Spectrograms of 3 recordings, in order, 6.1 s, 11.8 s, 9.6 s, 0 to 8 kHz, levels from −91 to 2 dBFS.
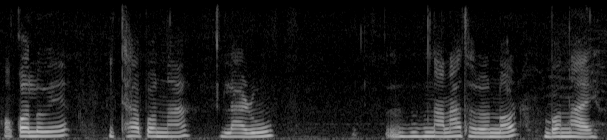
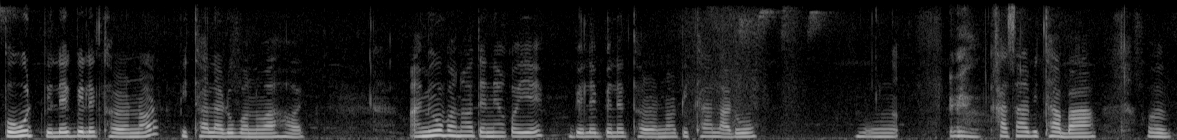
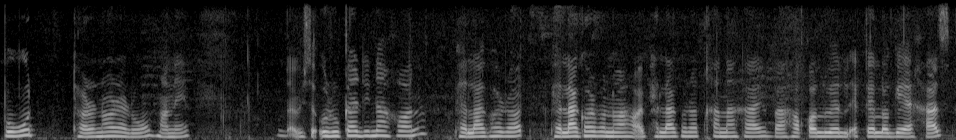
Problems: background sounds at intervals, background conversations at intervals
